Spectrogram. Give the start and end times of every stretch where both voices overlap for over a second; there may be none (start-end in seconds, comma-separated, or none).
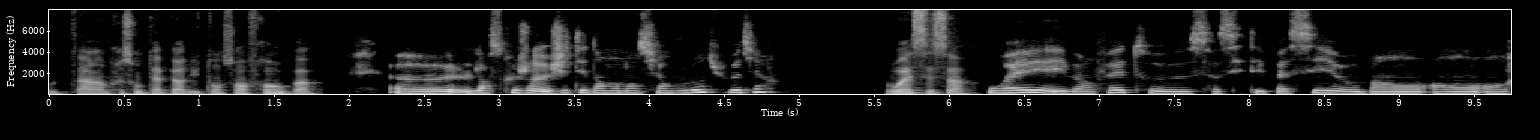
none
